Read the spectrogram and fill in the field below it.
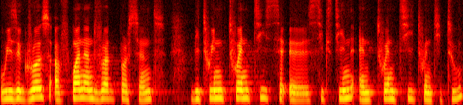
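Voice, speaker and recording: A woman at a fairly slow pace, fairly low in pitch, with monotone, flat intonation over a quiet background. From France. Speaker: research analyst. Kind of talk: conference talk. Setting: conference. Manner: halting.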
